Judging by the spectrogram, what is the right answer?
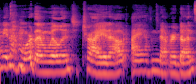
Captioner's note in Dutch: lacht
